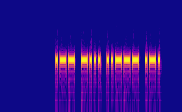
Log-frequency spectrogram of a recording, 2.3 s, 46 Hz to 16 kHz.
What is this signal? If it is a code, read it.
Morse code, heard as a keyed tone, about 46 wpm, 700 Hz. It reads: WB2R
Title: USA Call Signs - 4 Characters - Repeated 3x - 45wpm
